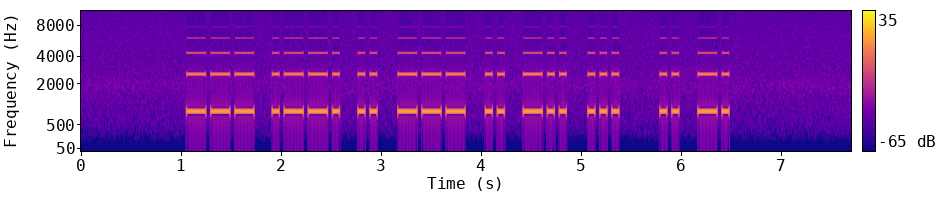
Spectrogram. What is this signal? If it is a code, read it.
Morse code, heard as a keyed tone, hand-sent with a paddle, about 20 wpm, 860 Hz. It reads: OPIOIDS IN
